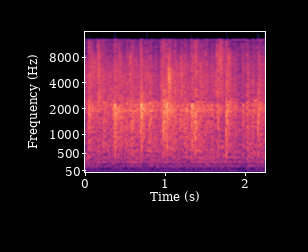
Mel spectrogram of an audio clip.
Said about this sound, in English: A very big round of applause to Honorable Mao.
